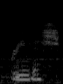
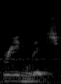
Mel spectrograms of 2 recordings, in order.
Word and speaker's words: Greenwich: town of greenwich village greenish village it looks like green witch but it's pronounced greenwich um i hope he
